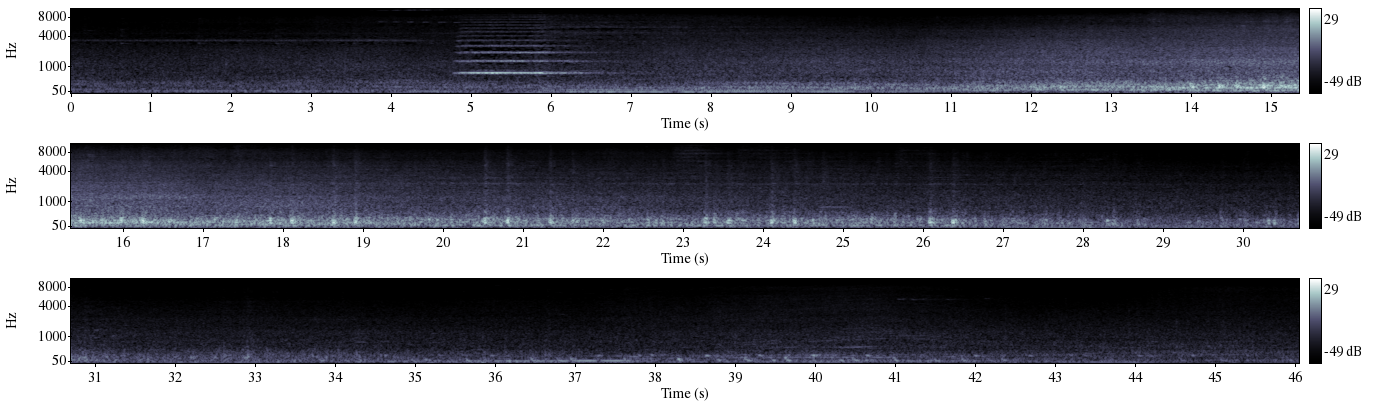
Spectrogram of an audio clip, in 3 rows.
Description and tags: Tower Train RoadTraffic--16
train is coming and "flying" near shopping centre, there is also some cars near, te alst one with louder music
traffic, car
